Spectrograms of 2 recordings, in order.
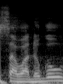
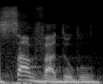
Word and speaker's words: Savadogo: Parce que là, quand j'avais dit Savadogo, vous m'avez tout de suite repris, c'est Savadogo, plus précisément.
